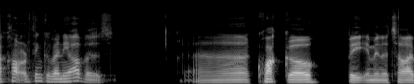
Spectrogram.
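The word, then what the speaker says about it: Couacaud: Yeah, just Quacko. Yeah. Why'd you say his name like that? That's how it's pronounced.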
